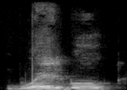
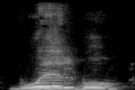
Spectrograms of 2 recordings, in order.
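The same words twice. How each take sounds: The two takes are said the same way.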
